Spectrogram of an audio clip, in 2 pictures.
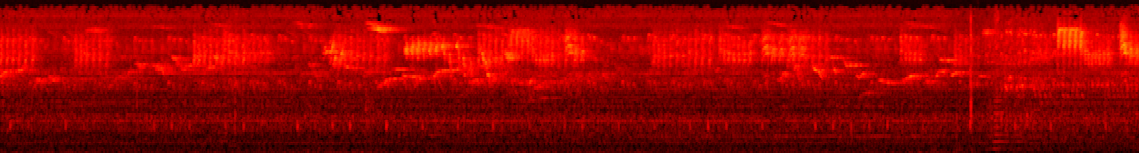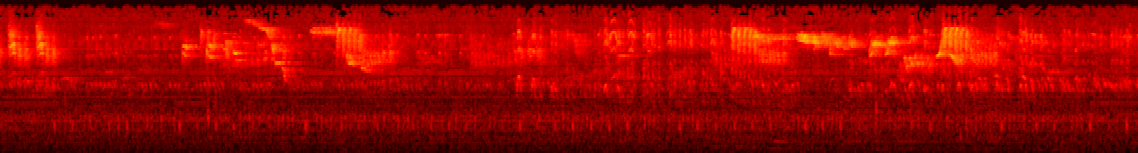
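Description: Birds chirping and calling: many short high notes, some gliding, some in quick clicky runs.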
